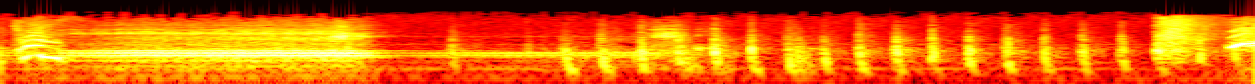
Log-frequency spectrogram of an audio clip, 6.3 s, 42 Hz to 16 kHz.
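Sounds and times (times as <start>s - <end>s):
speech: 0.0s - 0.8s
loud sustained tone: 0.0s - 3.7s.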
